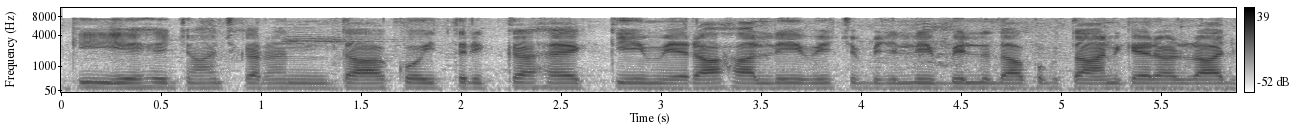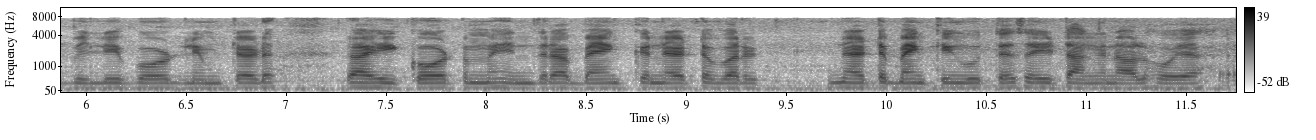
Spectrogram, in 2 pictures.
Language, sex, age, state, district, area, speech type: Punjabi, male, 18-30, Punjab, Muktsar, urban, read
